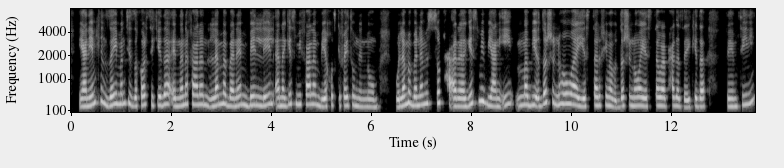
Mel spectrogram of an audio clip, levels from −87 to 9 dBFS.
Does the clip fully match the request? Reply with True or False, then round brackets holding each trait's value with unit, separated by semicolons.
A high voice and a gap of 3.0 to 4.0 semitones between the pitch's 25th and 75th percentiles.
True (250 Hz; 3.4 semitones)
